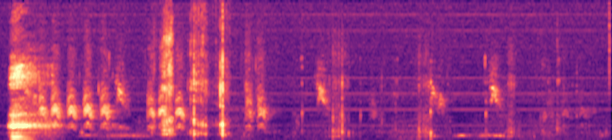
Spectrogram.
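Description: A brief laugh at the start, then crunching as a raw sweet pepper is bitten into and chewed close to a clip-on microphone. The crunches come in a cluster about two seconds in, with a few fainter ones later.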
